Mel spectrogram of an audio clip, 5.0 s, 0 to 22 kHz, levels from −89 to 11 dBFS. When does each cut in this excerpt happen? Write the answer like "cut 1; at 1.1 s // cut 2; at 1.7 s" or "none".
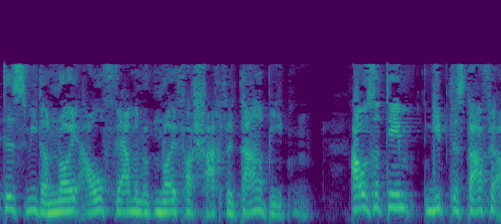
none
